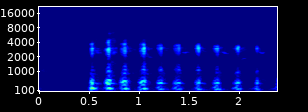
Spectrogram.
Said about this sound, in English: as I'm saying this, I hear my kids screaming. I don't know what that means.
